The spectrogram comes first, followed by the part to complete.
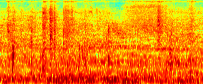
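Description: Faint footsteps on dry garden soil and leaves: a few soft, scattered clicks and light rustling.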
